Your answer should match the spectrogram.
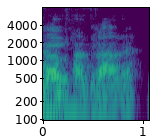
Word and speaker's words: Harald Hardrada: Harald Hardrada, a.k.a. – Harald Hardrada. No, that's right. Yeah.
